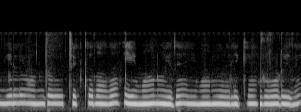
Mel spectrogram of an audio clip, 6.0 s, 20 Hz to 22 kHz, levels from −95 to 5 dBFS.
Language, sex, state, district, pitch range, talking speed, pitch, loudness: Kannada, female, Karnataka, Belgaum, 235-245 Hz, 90 wpm, 240 Hz, -24 LUFS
